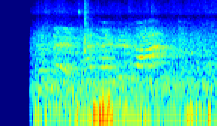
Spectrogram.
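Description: A young child vocalising while playing, a few short sounds rising and falling in pitch, with a sharp click and low thumps from handling. The sound begins abruptly after a brief silence at the very start.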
